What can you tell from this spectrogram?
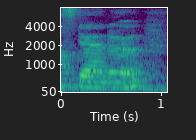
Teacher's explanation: In scanner, you've got the ER at the end. We quite often give that a schwa sound, so just be aware that it is ER, scanner.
